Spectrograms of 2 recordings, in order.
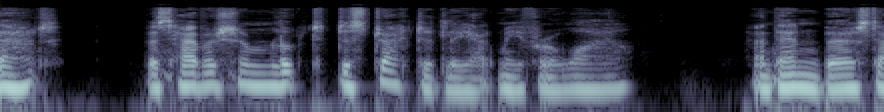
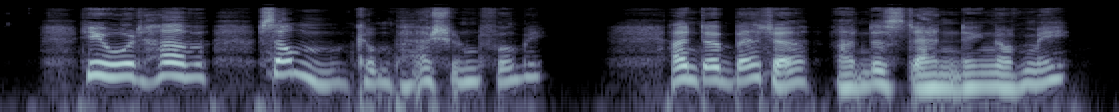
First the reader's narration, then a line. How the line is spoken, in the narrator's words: she pleaded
